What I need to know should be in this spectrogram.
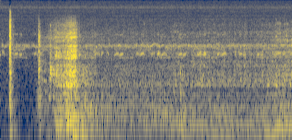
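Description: A car engine starts and idles.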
